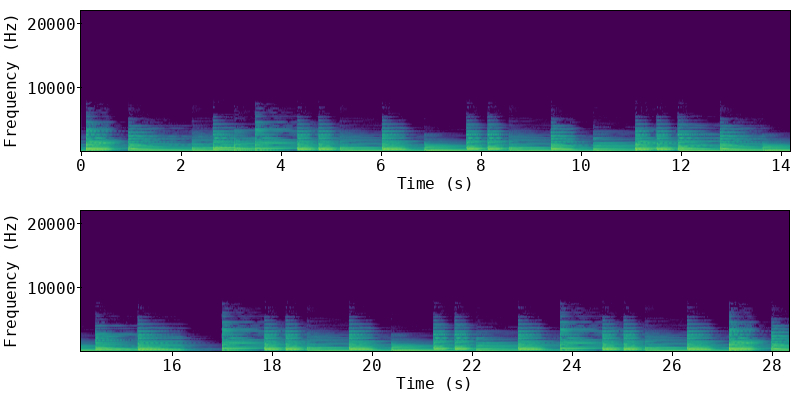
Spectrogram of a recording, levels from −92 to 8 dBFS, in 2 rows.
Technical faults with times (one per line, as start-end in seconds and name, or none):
none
